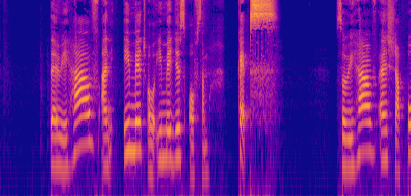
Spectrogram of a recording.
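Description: A young woman speaks clearly and calmly into a microphone, as if teaching.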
